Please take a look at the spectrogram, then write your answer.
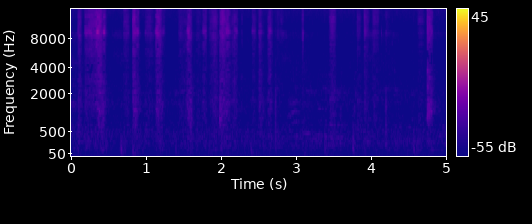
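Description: Marker or chalk writing on a classroom board during a middle school periodic table lesson, with steady scratchy strokes and short squeaks running continuously, fairly close, with no talk over it.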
